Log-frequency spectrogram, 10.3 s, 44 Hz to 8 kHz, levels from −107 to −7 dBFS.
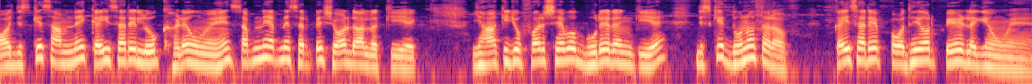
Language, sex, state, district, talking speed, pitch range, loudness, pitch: Hindi, male, Uttar Pradesh, Muzaffarnagar, 220 wpm, 145-190 Hz, -14 LUFS, 170 Hz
